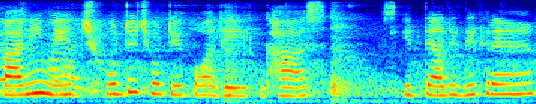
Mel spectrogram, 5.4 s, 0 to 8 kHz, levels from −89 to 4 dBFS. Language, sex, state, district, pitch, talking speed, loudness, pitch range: Hindi, female, Bihar, West Champaran, 270 Hz, 110 wpm, -17 LUFS, 260-295 Hz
